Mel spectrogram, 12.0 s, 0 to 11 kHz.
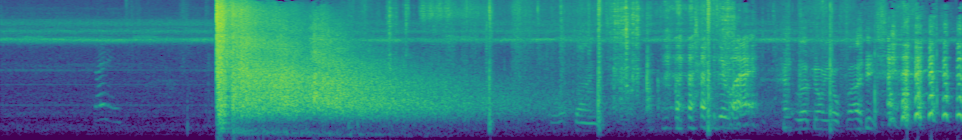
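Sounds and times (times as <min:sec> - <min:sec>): rifle shot with rolling echo: 0:02.7 - 0:07.0.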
